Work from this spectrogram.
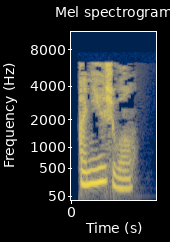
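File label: "unusual", US English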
